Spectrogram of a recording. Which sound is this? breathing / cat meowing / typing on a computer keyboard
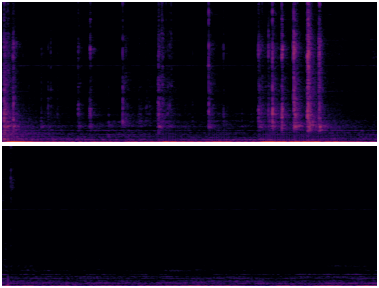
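typing on a computer keyboard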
